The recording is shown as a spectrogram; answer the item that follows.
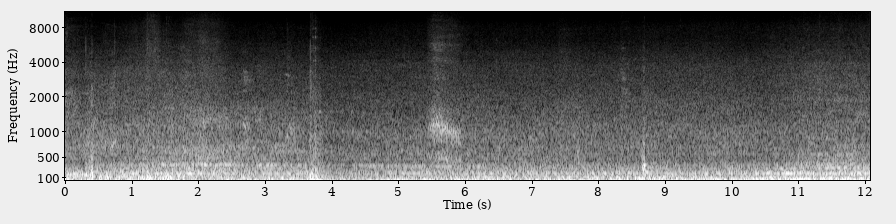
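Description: Road traffic in a slow-moving queue: vehicle engines idling and running, a steady low rumble, with one sharp knock about four seconds in.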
